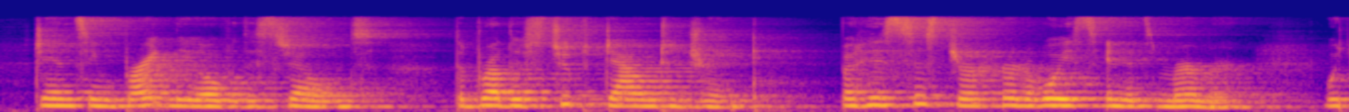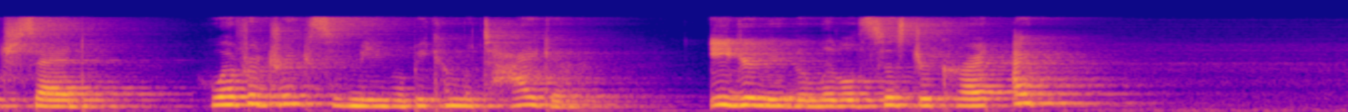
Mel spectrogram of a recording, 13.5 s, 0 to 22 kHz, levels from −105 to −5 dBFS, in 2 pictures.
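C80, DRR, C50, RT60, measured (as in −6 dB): 10.0 dB, 5.0 dB, 8.0 dB, 1.1 s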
